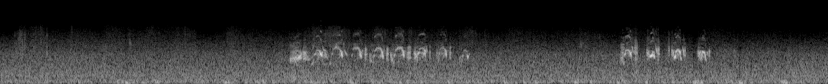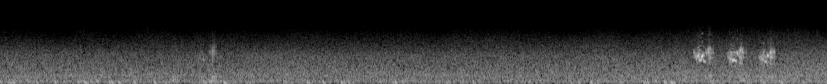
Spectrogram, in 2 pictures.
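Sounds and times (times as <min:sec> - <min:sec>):
steady wind-like rushing noise: 0:00.0 - 0:16.5
Southern royal albatross harsh honking calls: 0:02.9 - 0:04.8, 0:06.2 - 0:07.1, 0:15.2 - 0:16.1.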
